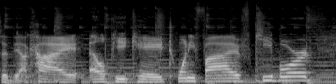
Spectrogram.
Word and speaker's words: Akai: i bought the akai which is how you pronounce it the akai lpk25 keyboard it's been great um yeah i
